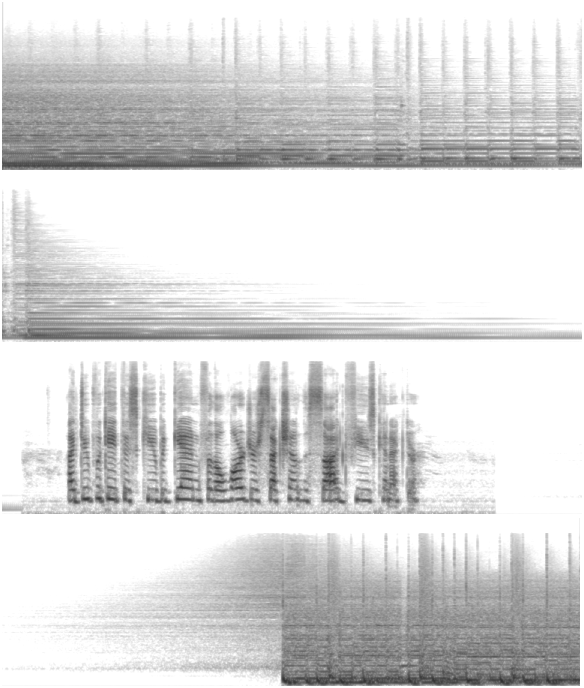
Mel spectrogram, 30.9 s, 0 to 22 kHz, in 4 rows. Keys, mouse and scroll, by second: 0.0-1.3 typing, 2.9-3.8 typing, 5.6 click, 5.9-6.3 typing, 8.3 click, 9.1-9.6 typing, 11.4 typing, 18.4 shift+d, 19.5-20.1 typing, 24.7-25.7 typing, 27.5-28.2 typing, 30.7 typing.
